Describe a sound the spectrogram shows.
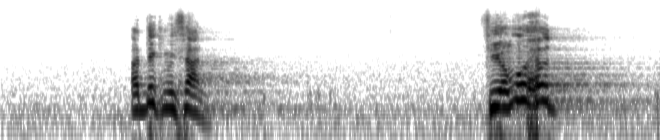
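A man speaks calmly into a microphone in short phrases, with a slight echo.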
